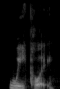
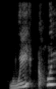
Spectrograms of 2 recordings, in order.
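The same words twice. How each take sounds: First: Firm falling reply, no give; stern. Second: High rising, pleading question; wheedling. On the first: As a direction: shut the plea down sternly. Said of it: "she said sternly". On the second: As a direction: wheedle for a concession. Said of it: "he wheedled". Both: A narrator's reading.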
